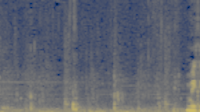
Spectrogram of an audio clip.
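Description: Plastic rice scoop stirring sweet rice flour and water in a ceramic bowl, knocking lightly against the bowl in a few irregular clicks.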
